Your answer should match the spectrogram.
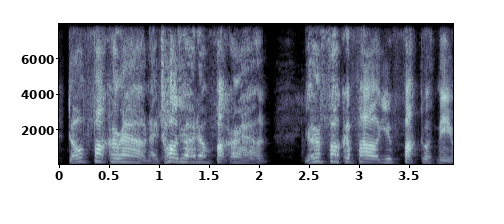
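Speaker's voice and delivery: father yelling at his son Guy, enraged; father's furious yell. Retold or imitated. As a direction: lay into him for crossing the line. Father scolding Guy after fight.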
